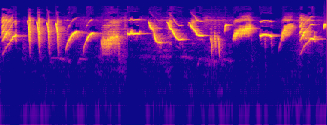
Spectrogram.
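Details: Long-tailed shrike in energetic song used to train other birds: varied sequence of sharp down-slurred whistles, rising sweeps and brief buzzy notes, tumbling quickly one after another.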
